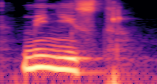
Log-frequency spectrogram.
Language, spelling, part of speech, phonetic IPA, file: Ukrainian, міністр, noun, [mʲiˈnʲistr], Uk-міністр.ogg
- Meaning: minister (head of ministry)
